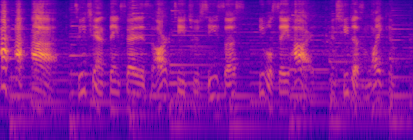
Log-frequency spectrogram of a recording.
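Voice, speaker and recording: Man putting on a high, bubbly teenage schoolgirl. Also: sing-song, normal speed, over music, lightly acted, poor audio. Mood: chirpy. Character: bubbly, teasing, cheerful teenage schoolgirl with loud laugh. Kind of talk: dramatic reading of a visual novel.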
